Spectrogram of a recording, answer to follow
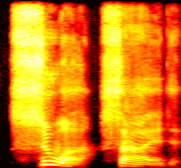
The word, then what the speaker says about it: Sua Side: It's uh Sua Side Squad, the Warriors. See, it's SUA, right? Yes sa because in New England we don't pronounce our Rs. So it's Sua side.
